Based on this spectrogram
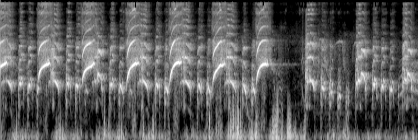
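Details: A pet grey francolin, one of two kept by an owner (one caged, one perched on the owner's hand), calls on the owner's whistle: loud, harsh, rising notes about every two-thirds of a second, then a brief pause before resuming.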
